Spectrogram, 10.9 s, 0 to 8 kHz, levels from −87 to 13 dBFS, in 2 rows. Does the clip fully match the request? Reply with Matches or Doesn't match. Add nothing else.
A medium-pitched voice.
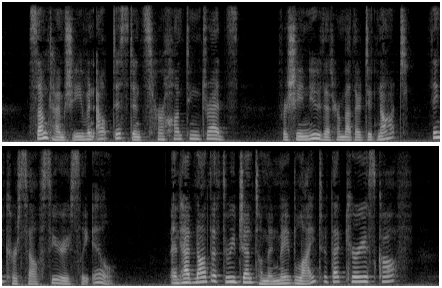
Doesn't match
